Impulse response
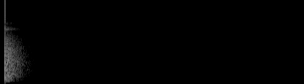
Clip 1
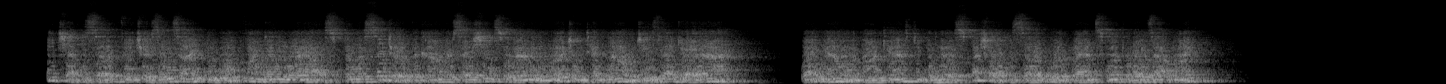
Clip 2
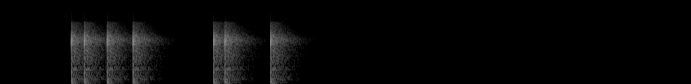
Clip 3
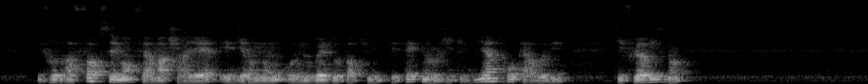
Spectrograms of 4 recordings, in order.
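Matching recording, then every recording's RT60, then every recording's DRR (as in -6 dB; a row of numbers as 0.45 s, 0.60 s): 3; 1.0 s, 0.65 s, 0.40 s; -3.5 dB, -2.5 dB, -6.5 dB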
